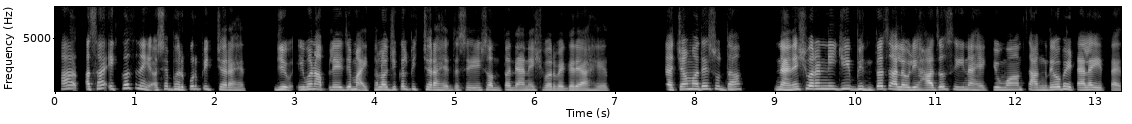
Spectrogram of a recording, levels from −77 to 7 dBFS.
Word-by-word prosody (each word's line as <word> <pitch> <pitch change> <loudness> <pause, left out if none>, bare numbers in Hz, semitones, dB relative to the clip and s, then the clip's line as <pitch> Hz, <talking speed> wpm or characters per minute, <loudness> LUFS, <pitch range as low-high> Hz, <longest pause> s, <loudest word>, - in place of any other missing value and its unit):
हा 285 +4 +1
असा 250 +5 +1
एकच 315 +7 -2
नाही, 275 -5 +1
असे 195 +7 -3
भरपूर 235 +2 -2
पिक्चर 220 -2 -2
आहेत. 175 -4 -2 0.4
जे 225 +2 +4 0.2
इव्हन 245 +2 +1
आपले 215 -2 +1
जे 230 - 0
मायथॉलॉजिकल 220 +3 0
पिक्चर 220 -1 -2
आहेत, 185 -4 +1
जसे 185 +2 -4
संत 190 -4 -2
ज्ञानेश्वर 175 -1 -1
वगैरे 165 0 +1
आहेत. 150 -2 -1 0.7
त्याच्यामध्येसुद्धा 245 +1 +1 0.5
ज्ञानेश्वरांनी 270 +6 +4
जी 280 +2 +1
भिंत 220 -3 -1
चालवली, 220 -5 +4
हा 205 0 +3
जो 230 +1 +1
सीन 220 -3 -4
आहे 185 -2 0
किंवा 200 0 -1
चांगदेव 190 +4 +1
भेटायला 205 -5 +2
येत 195 -3 +1
आहेत, 160 -4 -1
215 Hz, 155 wpm, -23 LUFS, 190-240 Hz, 0.7 s, जे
